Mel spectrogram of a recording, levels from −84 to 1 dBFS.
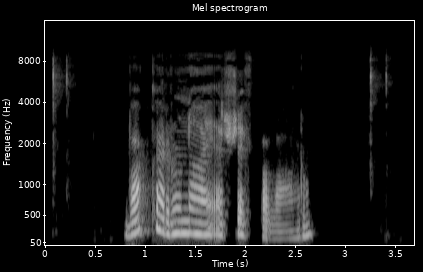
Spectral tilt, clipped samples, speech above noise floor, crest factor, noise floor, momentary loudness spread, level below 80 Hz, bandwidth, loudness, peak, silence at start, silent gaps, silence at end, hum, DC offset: -5 dB/octave; under 0.1%; 28 dB; 20 dB; -55 dBFS; 18 LU; -70 dBFS; 9.6 kHz; -27 LUFS; -10 dBFS; 0.1 s; 0.69-0.78 s, 3.02-3.06 s, 3.15-3.19 s; 0.4 s; none; under 0.1%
